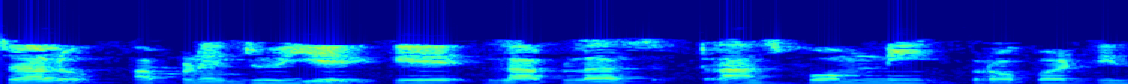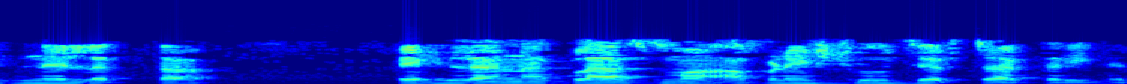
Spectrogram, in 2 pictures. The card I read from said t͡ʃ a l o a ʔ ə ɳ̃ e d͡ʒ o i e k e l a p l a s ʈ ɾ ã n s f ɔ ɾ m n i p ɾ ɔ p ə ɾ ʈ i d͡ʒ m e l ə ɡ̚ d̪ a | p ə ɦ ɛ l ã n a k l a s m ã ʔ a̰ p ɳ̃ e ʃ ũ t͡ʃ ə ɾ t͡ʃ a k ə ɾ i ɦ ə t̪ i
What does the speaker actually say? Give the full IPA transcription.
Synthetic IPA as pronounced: t͡ʃ a l o a p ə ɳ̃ e d͡ʒ o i e k e l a p l a s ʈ ɾ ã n s f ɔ ɾ m n i p ɾ ɔ p ə ɾ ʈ i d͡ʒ n e l ə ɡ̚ t̪ a | p ə ɦ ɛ l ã n a k l a s m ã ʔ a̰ p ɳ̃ e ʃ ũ t͡ʃ ə ɾ t͡ʃ a k ə ɾ i ɦ ə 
